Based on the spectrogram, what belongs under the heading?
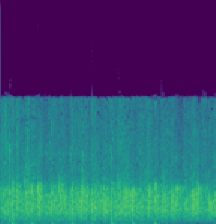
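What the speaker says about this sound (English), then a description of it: "And a round of applause for them." An audience at a data science summit claps for the staff, a dense, steady round of applause with many hands clapping close by, sustained for the whole stretch.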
